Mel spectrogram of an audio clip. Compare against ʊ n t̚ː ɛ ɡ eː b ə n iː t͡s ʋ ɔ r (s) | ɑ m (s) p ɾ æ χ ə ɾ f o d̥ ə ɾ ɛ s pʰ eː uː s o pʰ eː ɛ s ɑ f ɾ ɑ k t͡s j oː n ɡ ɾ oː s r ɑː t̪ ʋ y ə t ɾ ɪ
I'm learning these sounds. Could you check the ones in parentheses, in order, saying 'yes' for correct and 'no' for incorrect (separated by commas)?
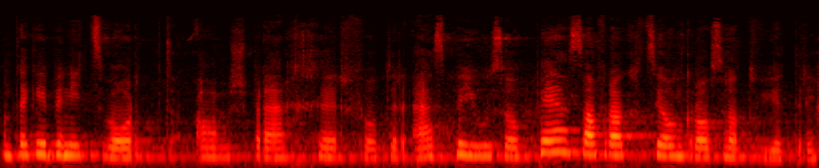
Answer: no, no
